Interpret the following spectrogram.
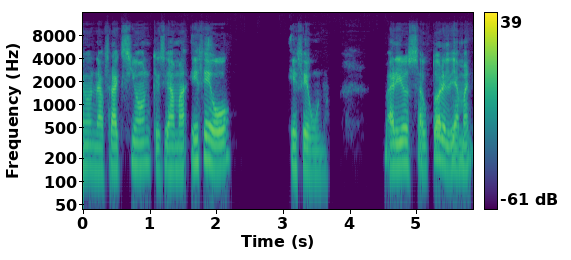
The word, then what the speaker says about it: FO: Se llama FO y no F0 porque esta proteína tiene un inhibidor que corresponde a la oligomicina. Y como oligomicina pues se escribe con O, por eso se le llamó FO.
